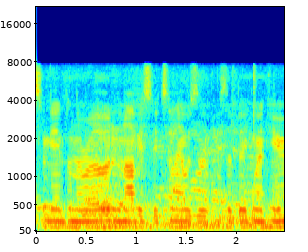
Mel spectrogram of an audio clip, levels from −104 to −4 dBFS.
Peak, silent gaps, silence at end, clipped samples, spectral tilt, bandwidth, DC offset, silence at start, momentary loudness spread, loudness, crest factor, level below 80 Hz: -10 dBFS; none; 0 s; under 0.1%; -6 dB/octave; 8 kHz; under 0.1%; 0 s; 5 LU; -26 LUFS; 16 dB; -46 dBFS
